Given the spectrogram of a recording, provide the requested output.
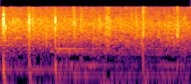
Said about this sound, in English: Clap your hands. I don't know why you are not clapping.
